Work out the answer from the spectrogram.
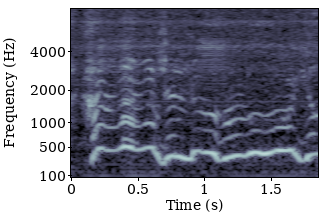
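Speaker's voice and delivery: very high, slow, drawn-out cry of relief; relieved hallelujah. Retold or imitated. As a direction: sing out your relief to the heavens. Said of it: "I was like".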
